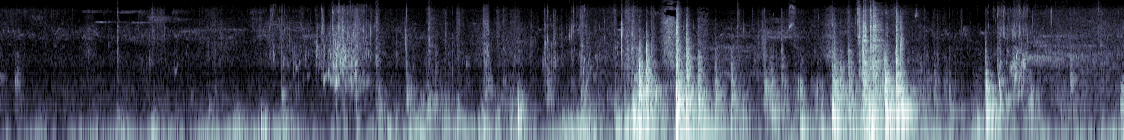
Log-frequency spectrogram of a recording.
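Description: A hooked smallmouth bass splashing and thrashing at the surface beside a small boat, mixed with bumps and knocks on the boat. The sounds come in irregular bursts, loudest about eight and eleven seconds in.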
